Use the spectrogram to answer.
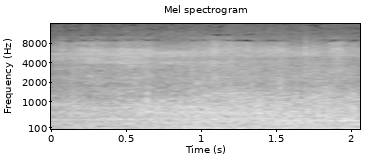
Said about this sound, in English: a car going by.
